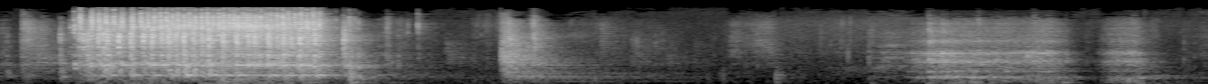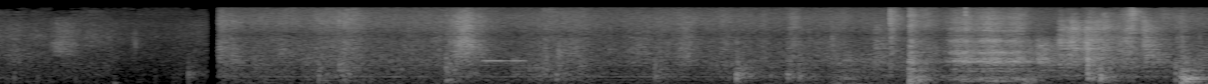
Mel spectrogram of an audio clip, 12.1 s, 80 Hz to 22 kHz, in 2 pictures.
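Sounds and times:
chain hoist clattering: 0.0s - 2.2s.

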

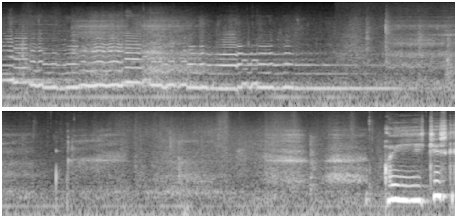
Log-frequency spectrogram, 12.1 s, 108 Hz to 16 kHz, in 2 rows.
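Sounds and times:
soft background score: 0.0s - 12.0s.

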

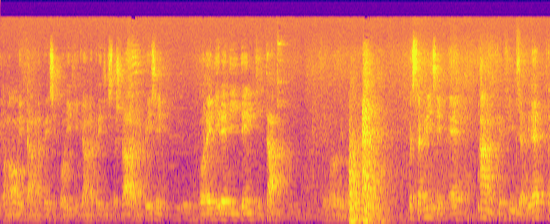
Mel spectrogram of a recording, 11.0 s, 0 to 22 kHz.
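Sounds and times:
knock: 7.0s - 7.9s
heavy thump: 7.0s - 8.0s.

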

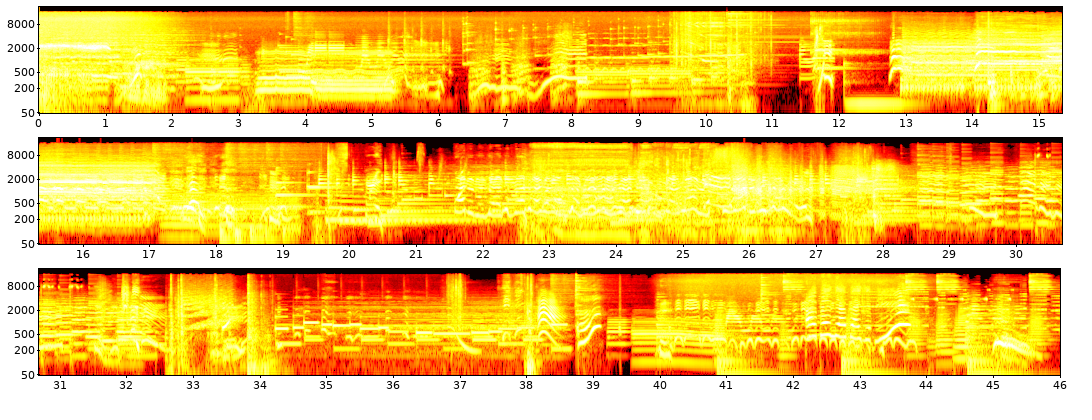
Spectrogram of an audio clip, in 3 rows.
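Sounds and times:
music: 0.0s - 46.0s
cartoon character screaming: 12.8s - 17.2s
wailing sobs: 14.0s - 19.1s
cartoon thunk: 33.8s - 34.3s.

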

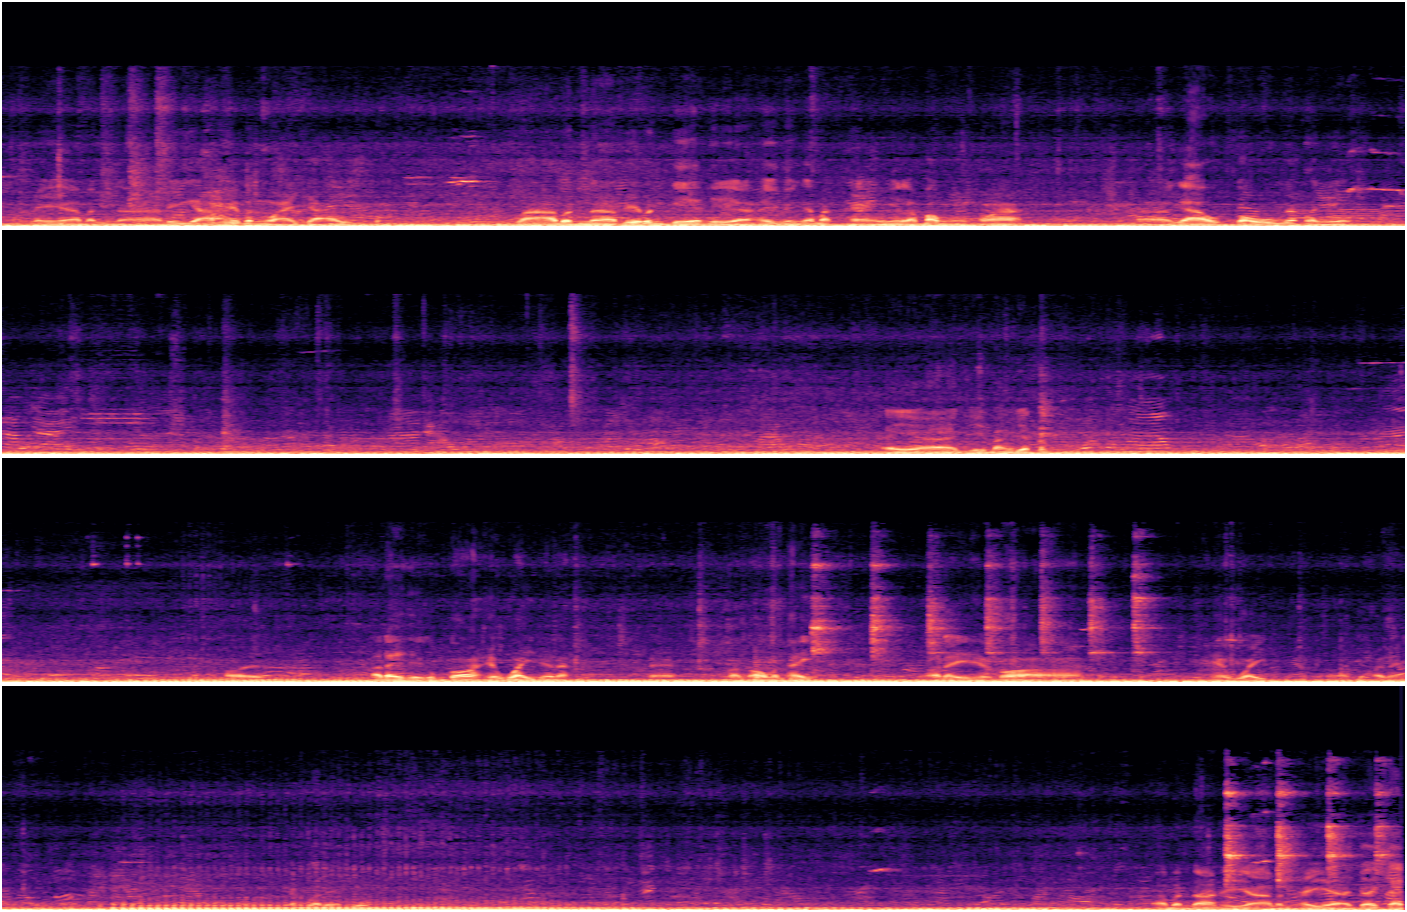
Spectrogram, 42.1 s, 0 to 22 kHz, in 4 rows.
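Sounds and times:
motor scooters riding past: 0.0s - 28.1s, 29.4s - 40.8s
people talking nearby: 0.0s - 42.0s.

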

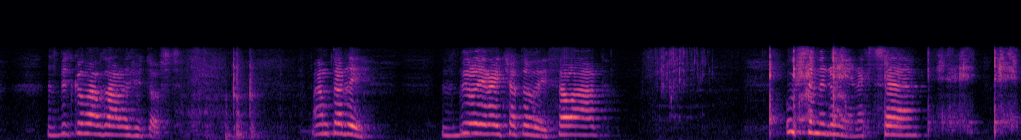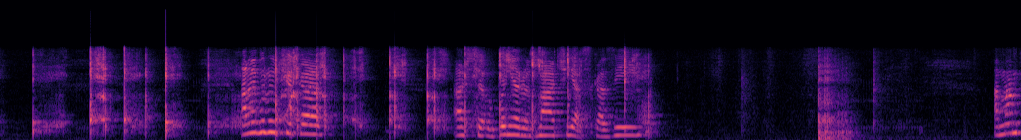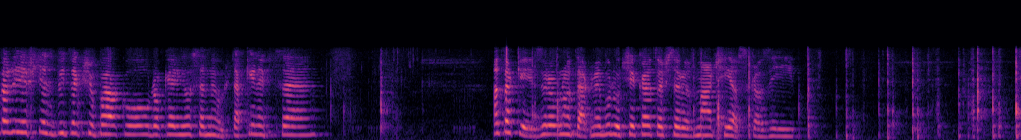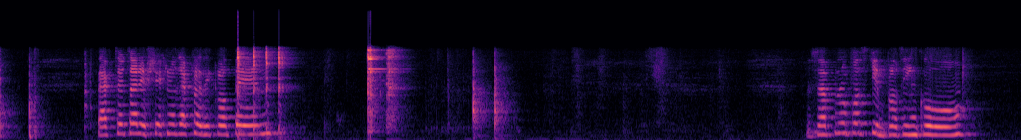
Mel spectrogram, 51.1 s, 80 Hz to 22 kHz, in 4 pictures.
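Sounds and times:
spoon clinking on metal pot: 42.9s - 43.4s.

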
